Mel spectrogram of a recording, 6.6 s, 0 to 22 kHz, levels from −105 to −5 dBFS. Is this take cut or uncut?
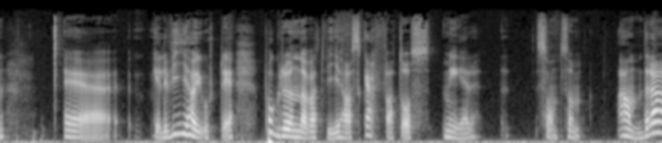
cut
